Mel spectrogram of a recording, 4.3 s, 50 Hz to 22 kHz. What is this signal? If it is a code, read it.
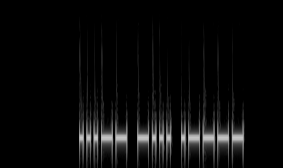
Morse code, heard as a keyed tone, about 21 wpm, 700 Hz. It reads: 3B1
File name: practice / 22wpm / Three Letter-Number Combinations - 22wpm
